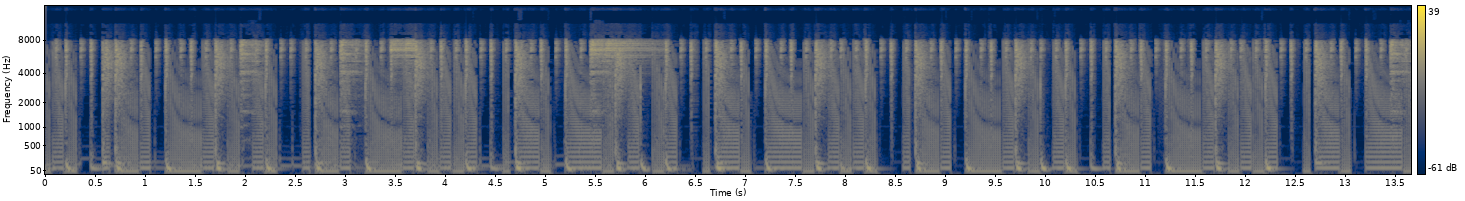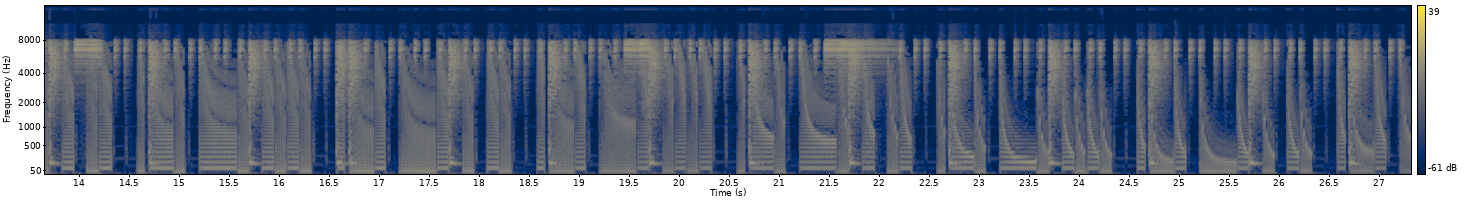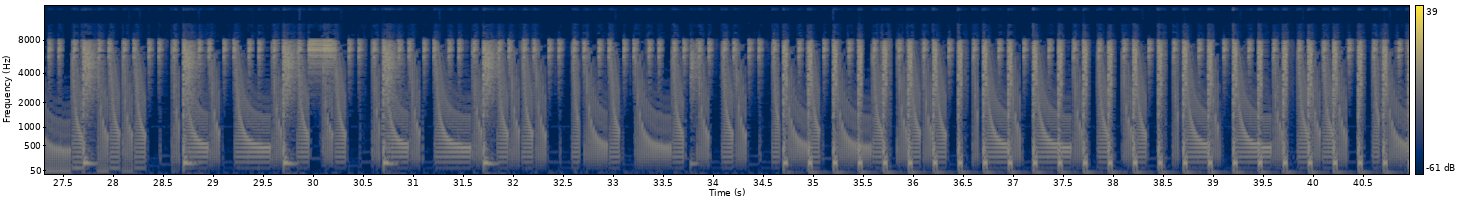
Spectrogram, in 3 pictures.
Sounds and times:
Synthesizer: 0.0 - 40.9.

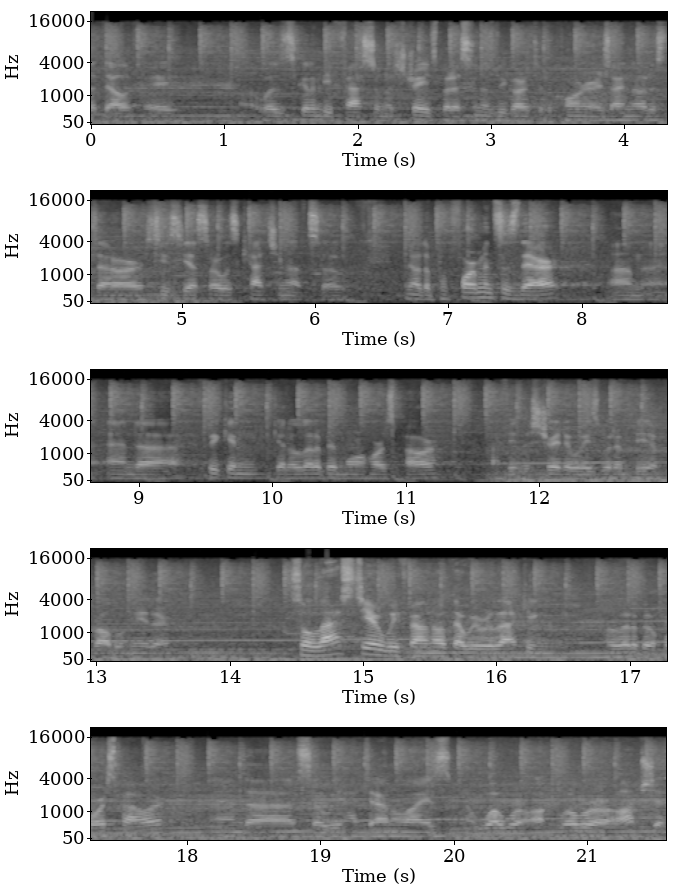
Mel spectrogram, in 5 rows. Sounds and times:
Speech: 0.0 - 13.6, 14.5 - 21.5
Music: 0.0 - 21.5.

